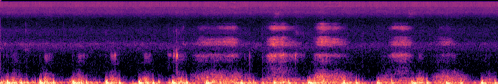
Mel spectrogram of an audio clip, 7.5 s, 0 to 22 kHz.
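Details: Self-recorded heartbeat with a bed pressing on the chest, causing heavy breathing and attempted breath holds: regular low heartbeat thumps near 120 a minute with heavy breathing noise over them; a normal heartbeat.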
